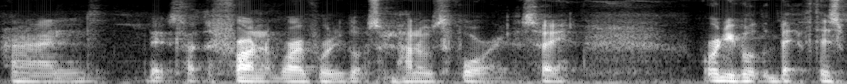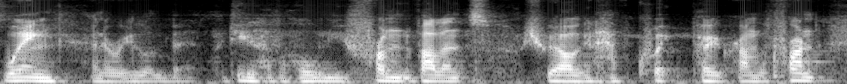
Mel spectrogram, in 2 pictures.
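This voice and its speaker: With an English accent, a man speaks very fast in a monotone, flat intonation, his tone bright and sharp. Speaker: car restorer and video host. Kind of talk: tutorial-style vlog walkthrough. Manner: casual.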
